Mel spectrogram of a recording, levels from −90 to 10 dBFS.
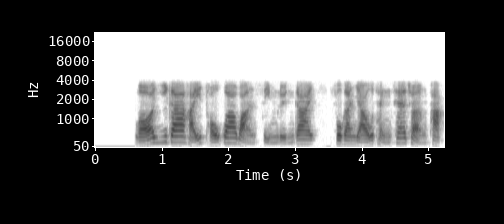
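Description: The speech has no technical fault: it sits in the normal G.711 telephone coding band of about 250 Hz to 3.4 kHz with nothing above 3.7 kHz, which fits a 64 kbps A-law telephone line.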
